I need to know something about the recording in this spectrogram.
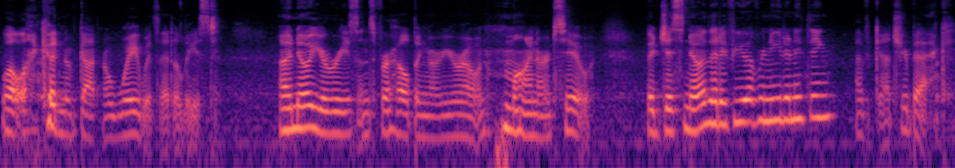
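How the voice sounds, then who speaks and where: A woman's voice: deep voice, animated, moderate pace, pitched below the performer's own voice. A woman voicing a grateful male villain's thank-you note in an audiobook. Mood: grateful, sincere. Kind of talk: acted audiobook dialogue.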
